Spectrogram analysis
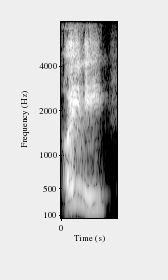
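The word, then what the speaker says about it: עיני: It's not written with an aleph. It's written with an ayin, and it's pronounced Eini.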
